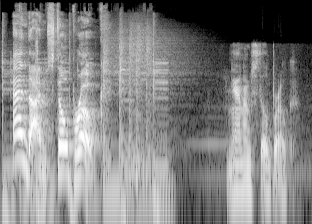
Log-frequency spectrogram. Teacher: There's this rising intonation on and I'm, which helps give it a friendlier tone. This is another way to help the listener know he's not being serious.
